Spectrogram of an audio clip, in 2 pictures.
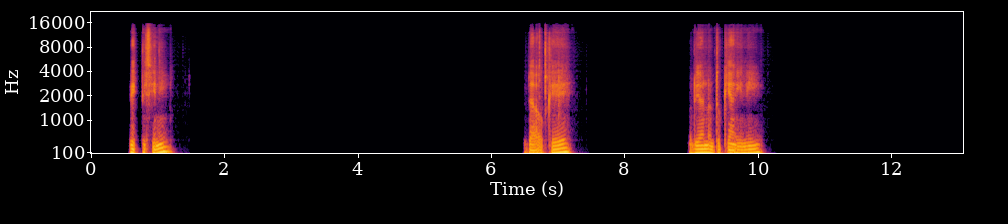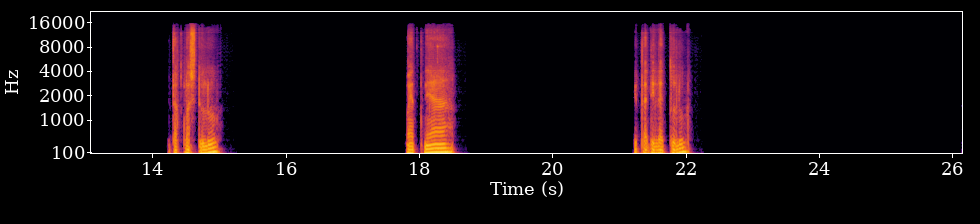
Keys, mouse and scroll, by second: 1.0 middle click, 1.4 middle click, 1.7 middle click, 1.7-2.3 scroll up 2, 2.2 middle click, 2.5-4.7 middle drag, 4.9-6.7 middle drag, 6.7-7.3 scroll down 2, 7.3-8.2 scroll up 3, 8.2-10.2 middle drag, 8.4 scroll down 1, 10.4 scroll down 1, 11.9 click, 13.8 click, 15.3 click, 16.9 click, 18.2 click, 18.8 right click, 22.3 click, 23.1 click, 24.3 click, 25.3 middle click, 25.3-25.8 scroll up 4, 25.7 middle click.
